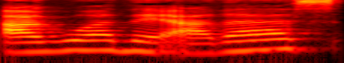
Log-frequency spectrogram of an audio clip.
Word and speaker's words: Agua de Hadas: So it's called Agua de Hadas, and I guess I'll spell it.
